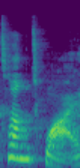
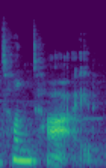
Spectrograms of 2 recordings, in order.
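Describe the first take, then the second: First: The word 'tied' has a w sound after t. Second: The word 'tied' has no w sound after t. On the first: The speaker calls it wrong. "I'm not tongue-twied" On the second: The speaker calls it right. "I'm tongue-tied"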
